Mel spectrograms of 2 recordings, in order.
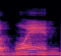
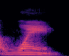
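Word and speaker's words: when: অনেকে বলে হোয়েন, হোয়েন না ওয়েন। ডাব্লিউ এবং এইচ যখন শুরুতে থাকে তখন এইচ এর উচ্চারণটা ওইভাবে হয় না, রাইট?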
